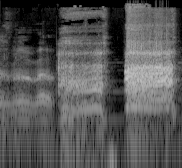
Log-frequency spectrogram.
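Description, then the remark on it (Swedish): A voice imitates a monster's roar in three growling bursts, starting with a wavering moan, then a rough grunting roar, and ending with a louder, harsher, raspy bellow, all loud. “och när du försöker förstå situationen och vad som har hänt så hör du ett högt skrik. Ett, eller ja, ett, ett skrämmande dån i alla fall.”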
